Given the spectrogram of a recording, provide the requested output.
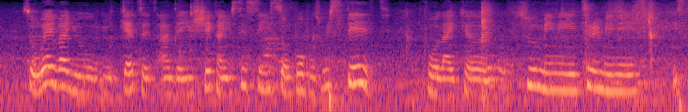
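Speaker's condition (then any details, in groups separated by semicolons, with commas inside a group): No condition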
